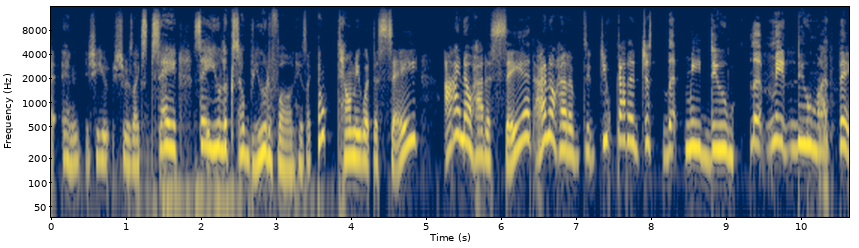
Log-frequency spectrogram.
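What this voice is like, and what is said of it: Bad imitation of another person's voice. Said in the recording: “that bad Cosby impersonation”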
